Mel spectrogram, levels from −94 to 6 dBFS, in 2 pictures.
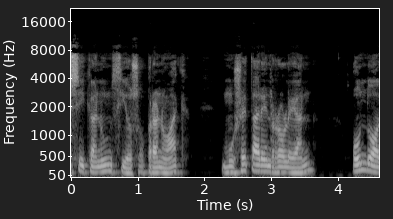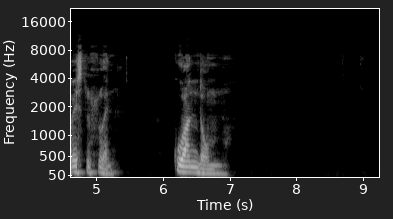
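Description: A speech clip with damaged data in the compressed stream: corrupted bytes near 2.97 to 3.02 s break the decoder's frame sync, producing a brief glitch.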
